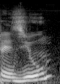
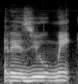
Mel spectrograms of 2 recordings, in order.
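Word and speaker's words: résumé: Professional Profile so resume you can see the stress falling on E so many students have a problem while using this word the pronunciation generally they go wrong it is not resume it is always resume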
